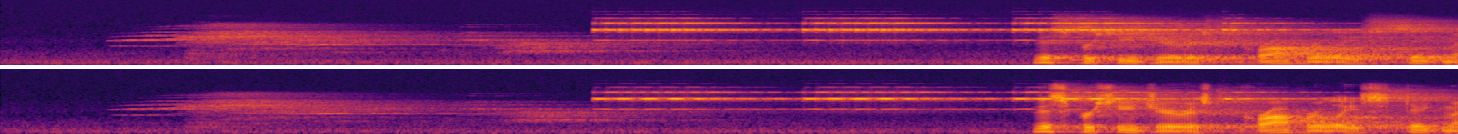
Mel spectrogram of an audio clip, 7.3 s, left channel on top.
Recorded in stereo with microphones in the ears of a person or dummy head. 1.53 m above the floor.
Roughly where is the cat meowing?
Left.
